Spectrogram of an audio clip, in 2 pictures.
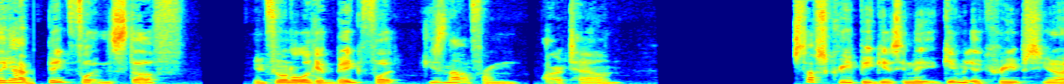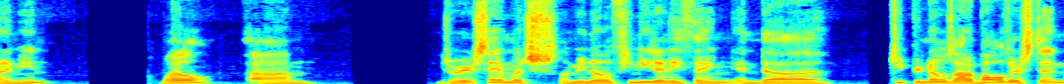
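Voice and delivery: teasing, light-hearted, half-kidding tone. A woman talks to someone eating a sandwich before she leaves, joking tone. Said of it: "like a joking tone".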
